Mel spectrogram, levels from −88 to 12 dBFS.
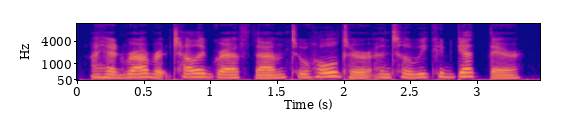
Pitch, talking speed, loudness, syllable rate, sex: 190 Hz, 225 wpm, -18 LUFS, 5.8 syllables/s, female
